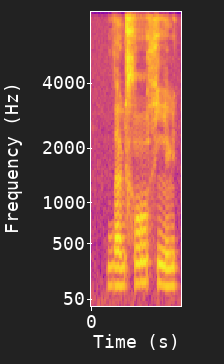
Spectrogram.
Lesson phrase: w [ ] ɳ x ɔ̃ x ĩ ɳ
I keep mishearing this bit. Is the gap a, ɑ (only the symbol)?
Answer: a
